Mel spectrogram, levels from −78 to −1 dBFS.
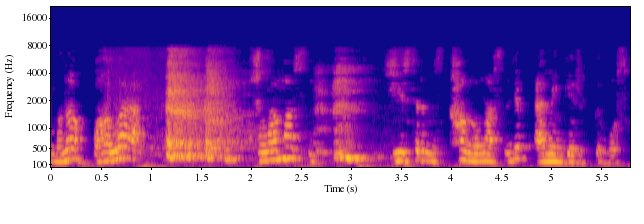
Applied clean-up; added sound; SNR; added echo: classical method WPE with log-MMSE.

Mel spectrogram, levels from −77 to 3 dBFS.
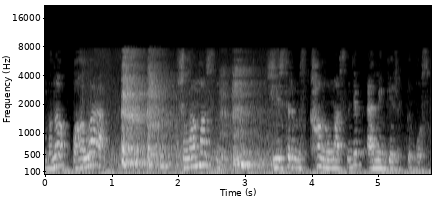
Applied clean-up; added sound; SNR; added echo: none; Cough; 1 dB; reverberation time 0.2 s.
